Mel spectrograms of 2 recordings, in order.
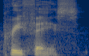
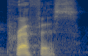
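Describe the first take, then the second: First: It is said the Southern way. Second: It is said the local, non-Southern way. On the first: The speaker calls it wrong. "not preface" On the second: The speaker calls it right. "Here we say preface"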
